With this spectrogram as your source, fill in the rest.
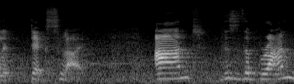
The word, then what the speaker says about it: Ctexli: The spelling starts with a capital c t x l i. The C is silent and that's how I call it Texi and this is the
